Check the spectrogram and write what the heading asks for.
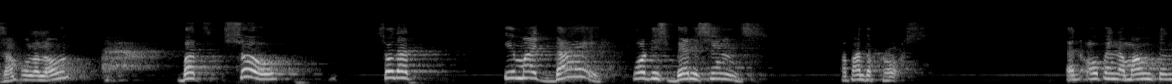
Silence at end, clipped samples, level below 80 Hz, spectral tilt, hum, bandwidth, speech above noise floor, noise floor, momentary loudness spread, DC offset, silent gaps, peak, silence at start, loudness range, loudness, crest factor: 0 s; under 0.1%; -64 dBFS; -6.5 dB/octave; none; 7.6 kHz; 48 dB; -69 dBFS; 18 LU; under 0.1%; none; -6 dBFS; 0 s; 7 LU; -22 LUFS; 18 dB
